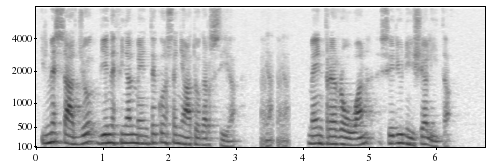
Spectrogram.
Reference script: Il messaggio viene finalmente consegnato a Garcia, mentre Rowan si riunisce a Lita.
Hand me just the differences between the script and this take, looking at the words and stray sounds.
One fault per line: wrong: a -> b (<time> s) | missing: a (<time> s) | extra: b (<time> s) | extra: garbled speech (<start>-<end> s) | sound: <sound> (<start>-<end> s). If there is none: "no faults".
sound: laugh (3.4-3.8 s)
